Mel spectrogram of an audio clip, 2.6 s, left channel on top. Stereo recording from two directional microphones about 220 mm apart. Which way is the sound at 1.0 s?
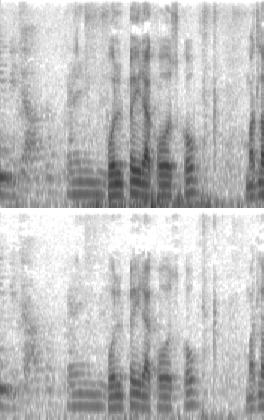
25° left (ahead or behind).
